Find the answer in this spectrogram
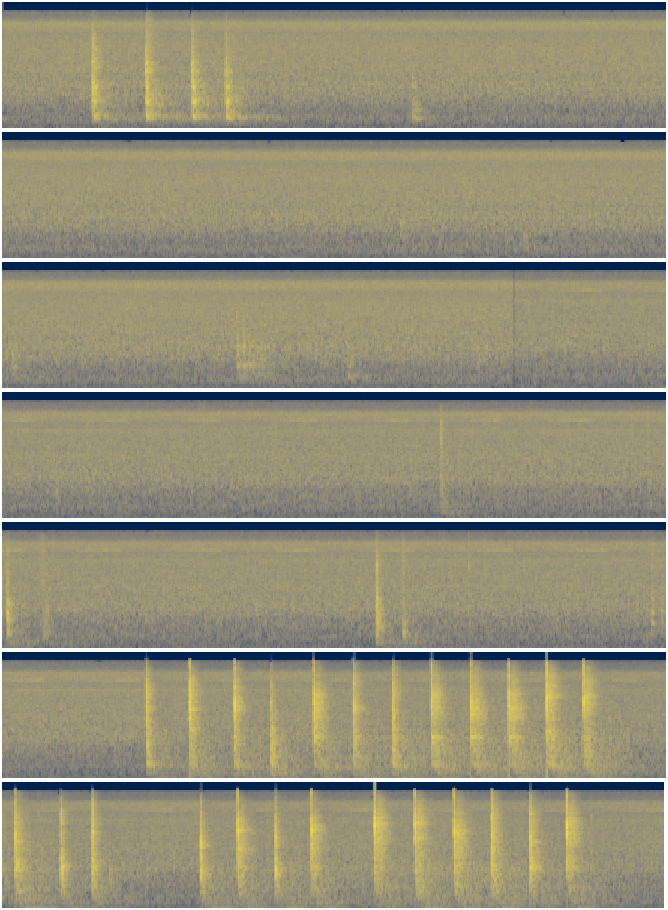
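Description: Hammer driving nails into a wooden wall frame: a few quick strikes about a second in, scattered single knocks through the middle, then rapid runs of taps, about four a second, over the last seven seconds.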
